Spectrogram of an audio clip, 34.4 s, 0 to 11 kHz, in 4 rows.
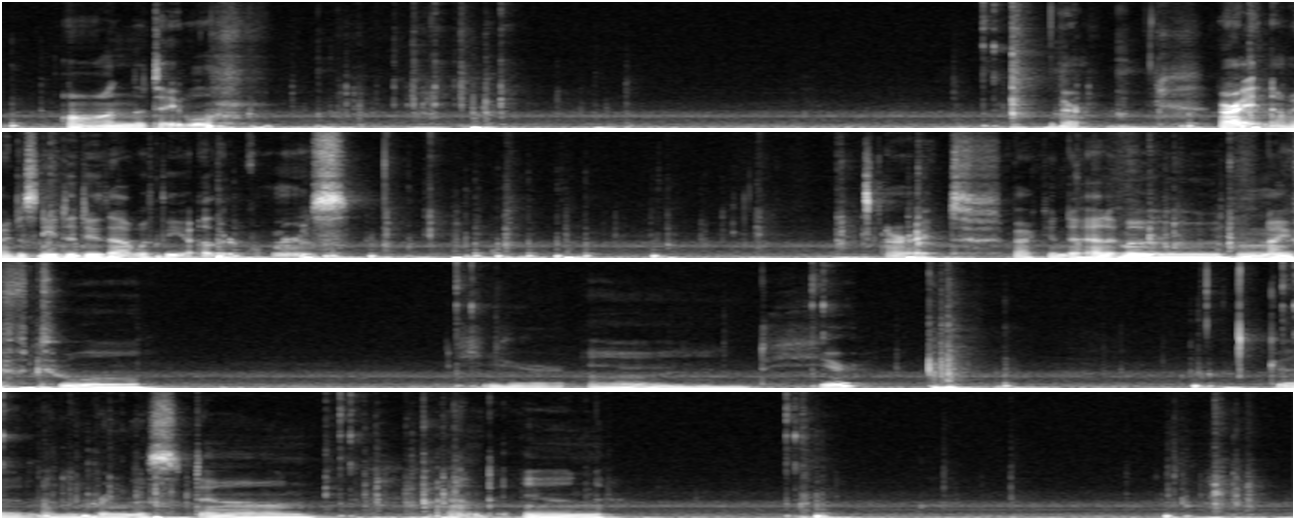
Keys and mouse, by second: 0.1-1.3 middle drag, 2.7 g, 7.9 middle click, 8.4 shift+middle click, 9.1 middle click, 10.1 middle click, 10.8 shift+middle click, 11.7 shift+middle click, 12.1 middle click, 12.5 shift+middle click, 14.7 Tab, 16.7 k, 23.9-25.2 middle drag, 25.7 click, 26.1 middle click, 26.8 g, 28.5 g, 31.3-33.6 middle drag, 33.8 g.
